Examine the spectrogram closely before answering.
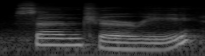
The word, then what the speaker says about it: century: which is the century here we have three syllables century and um letter c says the s sound again there's our red tent vowel like in second and decade letter t says the ch sound so you might write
